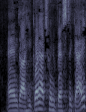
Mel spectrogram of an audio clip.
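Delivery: usual speaking voice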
